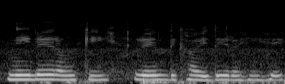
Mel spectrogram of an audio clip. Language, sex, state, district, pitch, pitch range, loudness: Hindi, female, Maharashtra, Solapur, 210 Hz, 205-220 Hz, -22 LUFS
